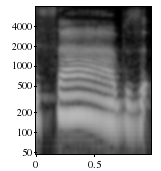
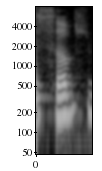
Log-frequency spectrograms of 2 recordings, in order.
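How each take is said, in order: First: سبز with the a pulled long, "saabz"; stretched vowel. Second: Said in the usual way. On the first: Shown as a demonstration. Teacher shows the Persian green, stretched vowel. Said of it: "زبر کو ذرا کھینچ کے". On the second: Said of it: "جو ہم اردو میں استعمال کرتے ہیں".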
